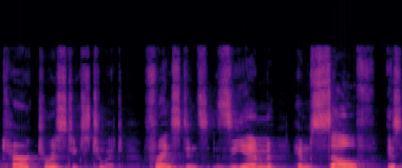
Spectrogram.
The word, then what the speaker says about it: Diem: here, is No Din Diem. Holiday, that's a D, not a Z.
